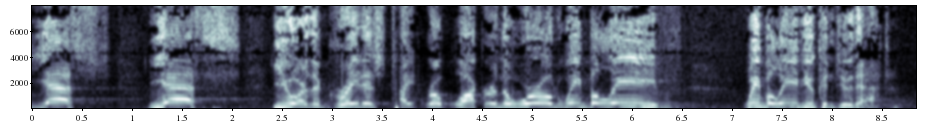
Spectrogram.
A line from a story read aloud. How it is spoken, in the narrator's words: The crowd enthusiastically yelled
